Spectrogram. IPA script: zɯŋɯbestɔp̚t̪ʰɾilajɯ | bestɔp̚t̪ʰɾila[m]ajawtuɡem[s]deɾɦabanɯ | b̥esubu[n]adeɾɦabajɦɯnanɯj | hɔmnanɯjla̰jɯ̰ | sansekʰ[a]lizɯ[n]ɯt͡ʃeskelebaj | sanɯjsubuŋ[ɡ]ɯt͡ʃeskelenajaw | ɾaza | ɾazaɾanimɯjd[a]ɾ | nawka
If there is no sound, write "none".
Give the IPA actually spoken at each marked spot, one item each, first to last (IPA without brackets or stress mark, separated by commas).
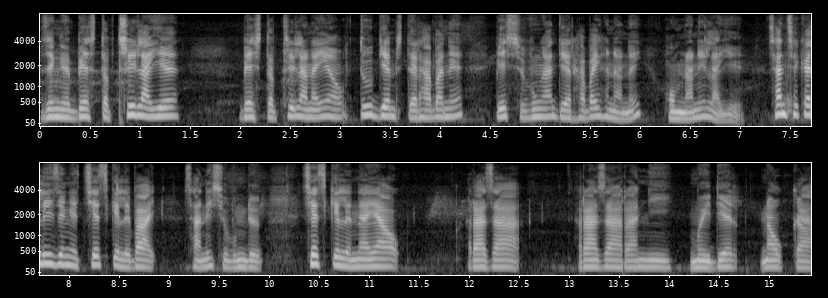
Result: n, s, ŋ, a, ŋ, d, e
